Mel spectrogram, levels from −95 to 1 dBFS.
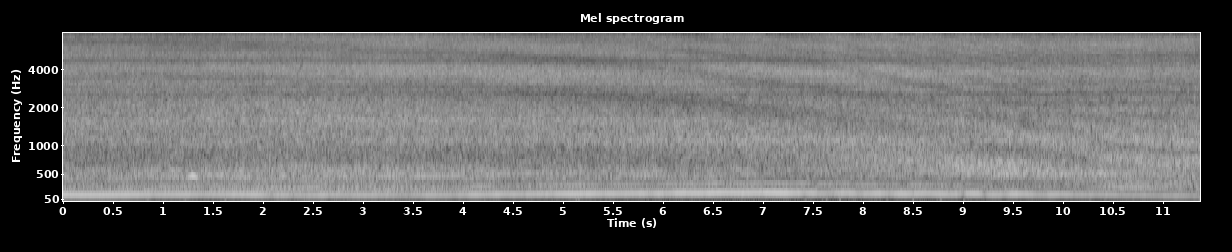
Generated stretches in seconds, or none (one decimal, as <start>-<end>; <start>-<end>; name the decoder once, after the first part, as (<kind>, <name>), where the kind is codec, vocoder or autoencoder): none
